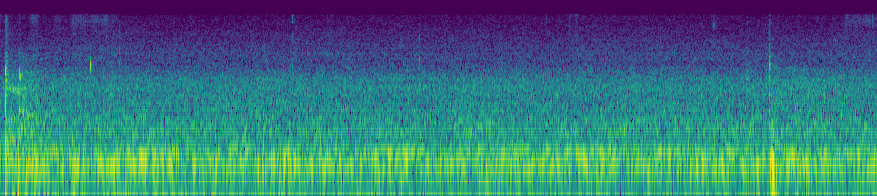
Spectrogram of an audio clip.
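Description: Steady low electrical hum with room noise, several steady tones held throughout, and one faint sharp click near the end.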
